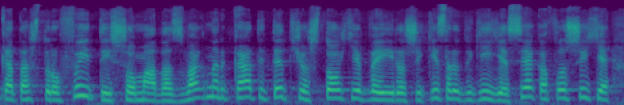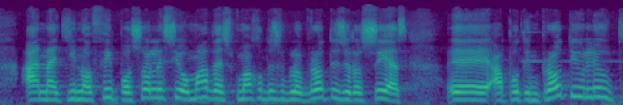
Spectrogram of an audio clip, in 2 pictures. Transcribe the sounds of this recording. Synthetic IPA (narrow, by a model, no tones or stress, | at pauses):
kɐt̪ɐst̪ɾo̞fit̪iso̞mɐðɐzvɐɣne̞ɾkɐt̪it̪e̞t̪ço̞st̪o̞çe̞ve̞iɾo̞sicist̪ɾɐt̪ot̪iciːʝe̞siɐkɐθo̞siçe̞ | ɐnɐcino̞θipo̞so̞le̞sio̞mɐðe̞spumɐxond̪et̪ople̞vɾo̞t̪izɾo̞siɐs | ɐpo̞t̪imbɾo̞t̪iuliu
